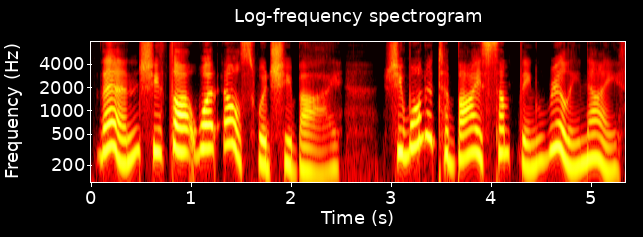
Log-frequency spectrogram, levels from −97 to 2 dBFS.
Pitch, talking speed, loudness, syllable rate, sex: 255 Hz, 170 wpm, -20 LUFS, 4.2 syllables/s, female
